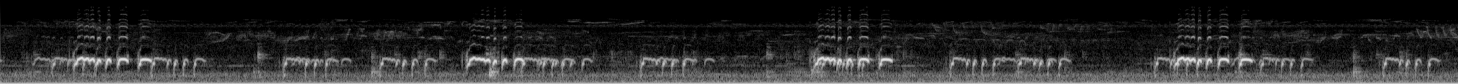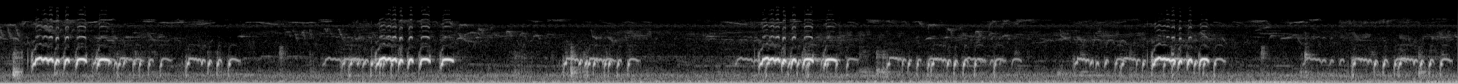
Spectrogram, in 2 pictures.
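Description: Zebra doves (perkutut) cooing: short phrases of rapid, rippling coo notes repeated over and over, a louder phrase about every four seconds with softer phrases in between, over a steady low background noise.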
